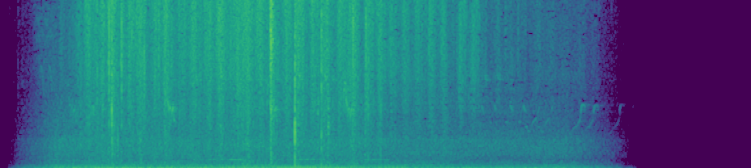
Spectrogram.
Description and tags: je birdstakeflight
Small flock of birds taking flight, created from several samples with delay filters
wings, flight, birds, flock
